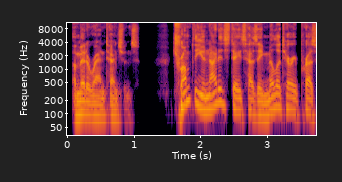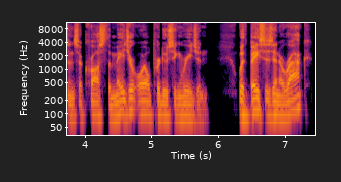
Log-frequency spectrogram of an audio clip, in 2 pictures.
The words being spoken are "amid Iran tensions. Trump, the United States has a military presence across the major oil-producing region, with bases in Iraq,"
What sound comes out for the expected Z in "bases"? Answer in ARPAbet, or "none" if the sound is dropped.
Z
